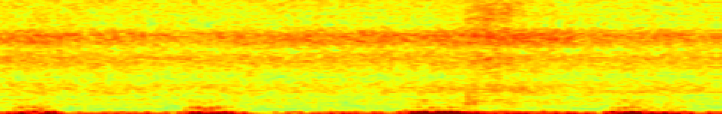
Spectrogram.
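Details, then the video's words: Pet cat kept at home purring: a low, steady rumble that swells and fades in breath-paced waves roughly every second, with a brief dip near the middle and a faint constant hiss behind. "고양이 골골송 | cat purring"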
